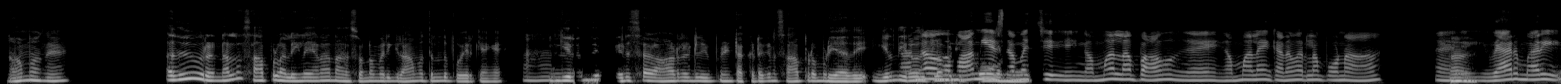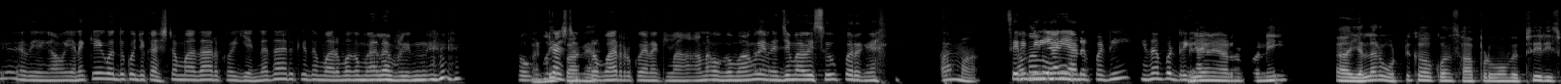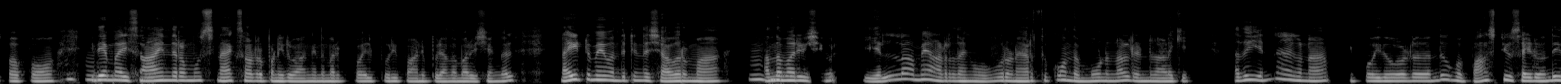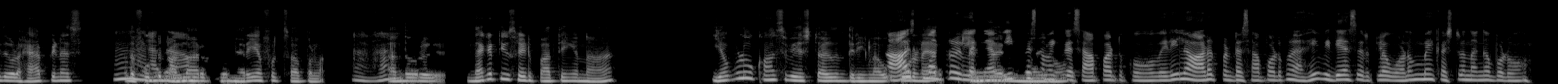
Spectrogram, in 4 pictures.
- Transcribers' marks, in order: other background noise; drawn out: "ஆ"; other noise; in English: "டெலிவரி"; laughing while speaking: "என்னதான் இருக்கு இந்த மருமக மேல … மாமியார் நிஜமாவே சூப்பருங்க"; unintelligible speech; in English: "வெப் சீரிஸ்"; in English: "ஸ்நாக்ஸ்"; in English: "பாசிட்டிவ் சைட்"; in English: "ஹேப்பினஸ்"; in English: "புட்"; in English: "ஃபுட்"; in English: "நெகட்டிவ் சைட்"
- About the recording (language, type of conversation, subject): Tamil, podcast, உணவு டெலிவரி சேவைகள் உங்கள் நாள் திட்டத்தை எப்படி பாதித்தன?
